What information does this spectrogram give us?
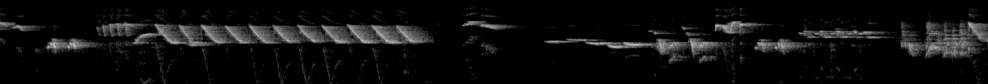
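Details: White-rumped shama song used as a lure to make other shamas sing: a rapid series of about ten sweeping repeated notes, a short silence, then mixed whistles and harsh buzzy bursts.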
